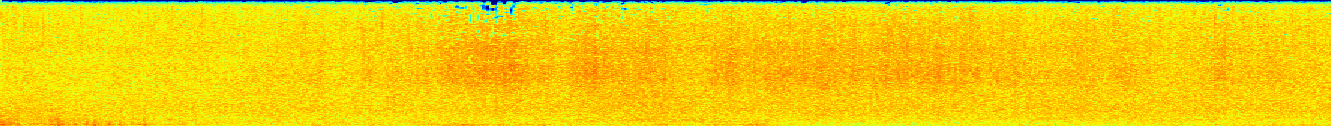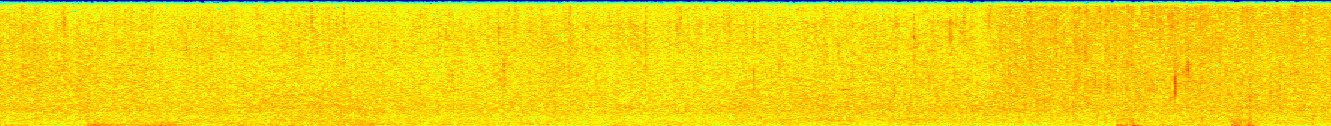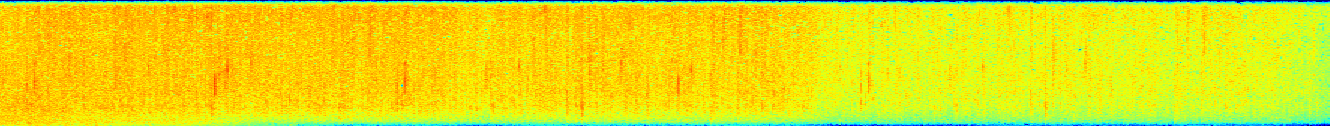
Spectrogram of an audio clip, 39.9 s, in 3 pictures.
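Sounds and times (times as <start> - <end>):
steady rain: 0.0 - 39.9
thunder cracks: 24.4 - 26.8
thunder rolling: 24.4 - 27.5.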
